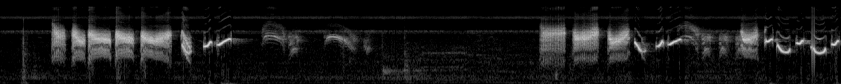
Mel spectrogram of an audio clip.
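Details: Chatty Common Iora song: bursts of harsh buzzy notes alternate with clear rising and falling whistles, a quiet gap mid-way, then more buzzes and looping whistles; a steady high-pitched whine runs throughout.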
